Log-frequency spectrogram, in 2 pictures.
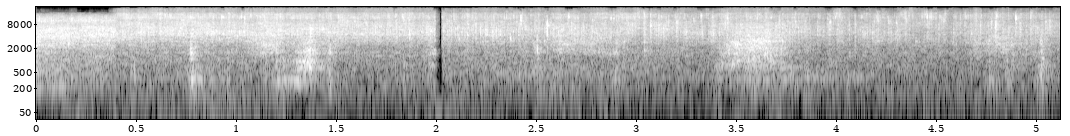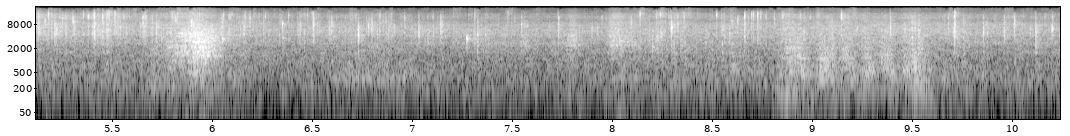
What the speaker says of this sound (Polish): i teraz będą się smażyły z obu stron na rumiano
